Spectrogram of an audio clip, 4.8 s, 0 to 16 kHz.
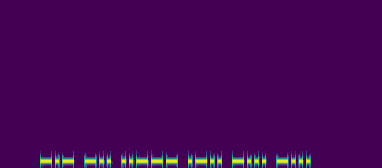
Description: Morse code, heard as a keyed tone, about 30 wpm, 700 Hz. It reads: KD2LBB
